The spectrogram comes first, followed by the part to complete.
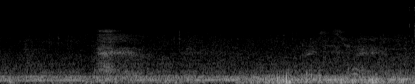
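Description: Wind buffeting the microphone and tyre and road rumble while riding a bicycle, with a steady low hum running through.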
